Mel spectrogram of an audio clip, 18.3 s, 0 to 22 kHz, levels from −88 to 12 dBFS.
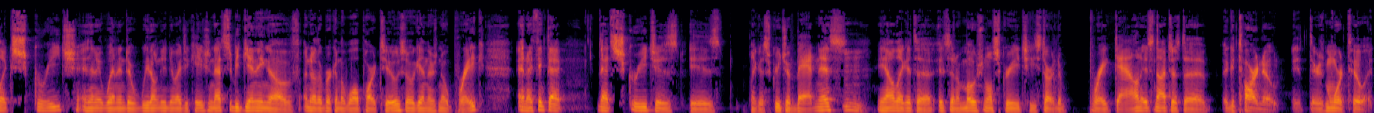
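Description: No technical faults can be heard in this recording.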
